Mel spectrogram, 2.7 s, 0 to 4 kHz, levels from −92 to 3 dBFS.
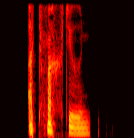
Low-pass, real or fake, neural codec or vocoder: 3.6 kHz; real; none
